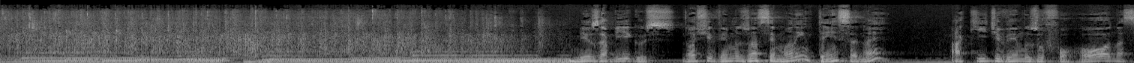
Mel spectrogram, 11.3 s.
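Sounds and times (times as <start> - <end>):
round of applause: 0.0 - 5.6
speech: 5.9 - 11.3.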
